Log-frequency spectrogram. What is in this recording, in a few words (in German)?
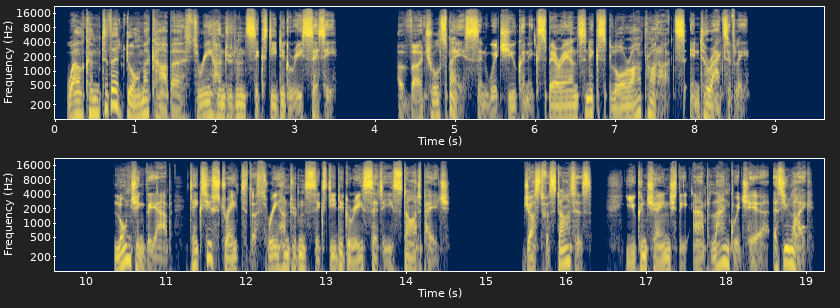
explainer film; dormakaba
